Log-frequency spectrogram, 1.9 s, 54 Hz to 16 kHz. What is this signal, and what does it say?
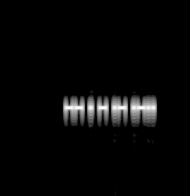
Morse code, heard as a keyed tone, about 51 wpm, 700 Hz. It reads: METAL
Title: Sentences from Top 1000 Words - Review Part 6 - New Word Drill - 50wpm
